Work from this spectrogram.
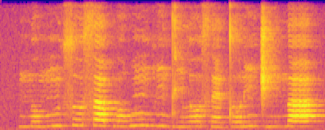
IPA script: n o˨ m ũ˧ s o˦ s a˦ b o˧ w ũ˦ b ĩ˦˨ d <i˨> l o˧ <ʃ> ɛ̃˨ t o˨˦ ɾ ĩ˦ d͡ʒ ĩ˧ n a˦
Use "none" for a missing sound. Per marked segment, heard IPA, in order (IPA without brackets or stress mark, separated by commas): i˨, s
